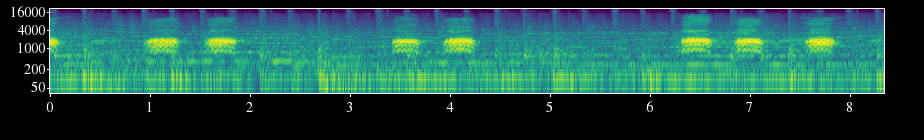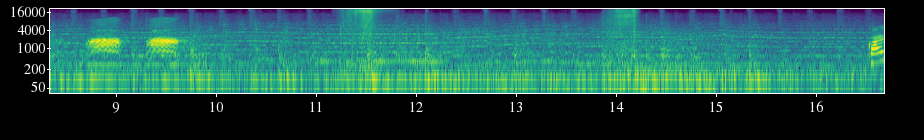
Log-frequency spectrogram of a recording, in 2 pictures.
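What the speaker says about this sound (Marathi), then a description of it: "घरावर कावळा बसला होता, लई आरडत होता." A crow perched on a house roof caws repeatedly, its harsh calls mostly in quick pairs spread across the stretch, loud and near over a low, busy background.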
